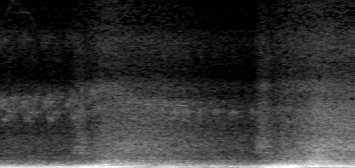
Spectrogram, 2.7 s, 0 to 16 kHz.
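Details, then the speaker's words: Nissan Maxima after fixing a P0078 exhaust valve control solenoid circuit fault, codes cleared: two clean throttle blips climbing smoothly and returning to an even idle; revs freely now, where before it would not rev up well. "Oh yeah, that's a lot better, because before it wouldn't even rev up that well. That's a lot better."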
